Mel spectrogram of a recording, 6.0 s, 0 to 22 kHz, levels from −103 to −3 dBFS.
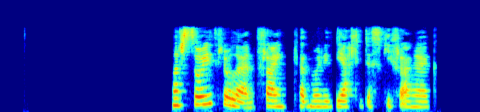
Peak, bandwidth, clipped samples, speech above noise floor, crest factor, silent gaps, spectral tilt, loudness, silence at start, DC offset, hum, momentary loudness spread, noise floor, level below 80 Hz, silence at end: -14 dBFS; 8.4 kHz; under 0.1%; over 60 dB; 18 dB; none; -2.5 dB/octave; -30 LUFS; 2.15 s; under 0.1%; none; 11 LU; under -90 dBFS; -78 dBFS; 0.65 s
